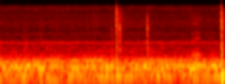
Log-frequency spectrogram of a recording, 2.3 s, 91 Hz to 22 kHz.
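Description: Steady noise of a loud space heater running, with two sharp plastic clicks a little past the middle, a fraction of a second apart, as a small flat-blade screwdriver pries at the glued plastic housing of a Mercedes W126 instrument cluster to crack it loose.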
